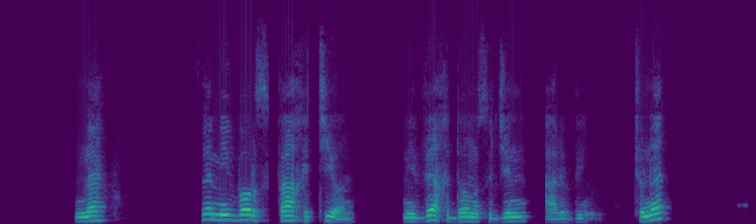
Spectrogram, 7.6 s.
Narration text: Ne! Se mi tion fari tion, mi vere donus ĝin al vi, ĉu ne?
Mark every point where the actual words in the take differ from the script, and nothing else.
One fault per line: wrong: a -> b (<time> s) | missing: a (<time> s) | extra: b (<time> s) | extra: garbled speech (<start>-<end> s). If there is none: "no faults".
wrong: tion -> volus (2.4 s)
